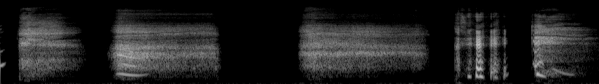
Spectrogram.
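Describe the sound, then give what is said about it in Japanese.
Slow, airy breaths of a woman blown toward the listener, about four long exhales separated by pauses, with a short stuttering, choppy puff near the end. No talking. “お姉様のありがたーい吐息だ”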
